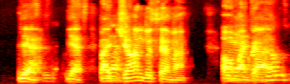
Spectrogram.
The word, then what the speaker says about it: Buscema: And how do you guys pronounce the brothers John and Saul Buscema? Buscema.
